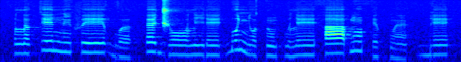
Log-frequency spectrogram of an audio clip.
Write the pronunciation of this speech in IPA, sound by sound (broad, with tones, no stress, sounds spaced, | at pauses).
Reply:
l ə˨ k e˧ n ĩ˧ f eː˧ ɡʷ ə˨ | ɛ˧ d͡ʒ oː˨ l i˨ ɾ eː˨ ɡ͡b o˦ ɲ o˨ t ũ˨ kʷ i˨ l eː˧ h aː˦ ɓ ũ˦ h e˨ kʷ ɛ̃˨ | ɡ͡b e˧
